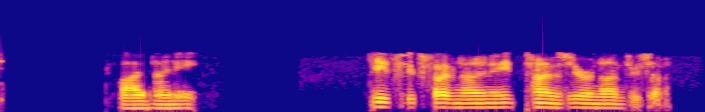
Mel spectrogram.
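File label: Police Southwest District Disp, radio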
